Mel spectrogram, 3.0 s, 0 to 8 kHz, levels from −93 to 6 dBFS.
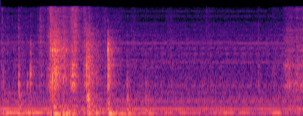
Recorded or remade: recorded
